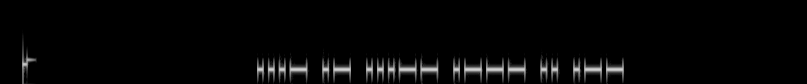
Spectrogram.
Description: Morse code, heard as a keyed tone, about 22 wpm, 700 Hz. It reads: VA3JIW
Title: DXCC-100 Call Signs - 6 Characters - 22wpm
